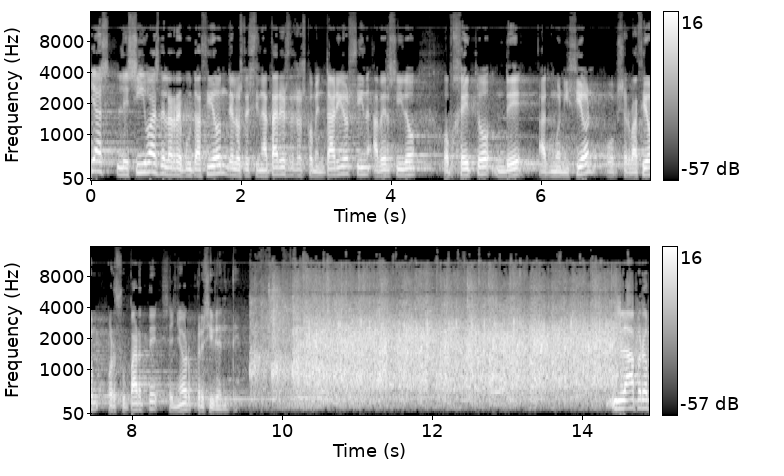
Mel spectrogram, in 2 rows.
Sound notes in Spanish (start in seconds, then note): 9.5 Aplausos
